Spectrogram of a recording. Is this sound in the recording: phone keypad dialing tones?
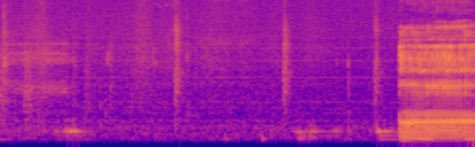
no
